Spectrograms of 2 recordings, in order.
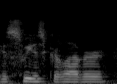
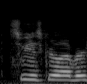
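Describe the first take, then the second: First: Said in the usual way. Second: High-pitched mock-sweet girl voice; put-on sugary high voice; sweet girl act. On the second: Same words in mimicked girl voice.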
